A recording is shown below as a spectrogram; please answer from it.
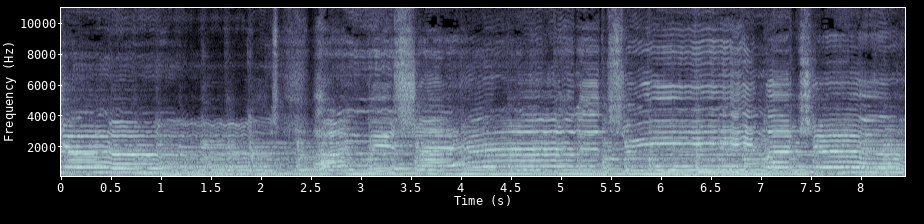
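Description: A live band performing a song: guitar with singing over it, playing steadily throughout.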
